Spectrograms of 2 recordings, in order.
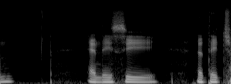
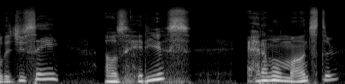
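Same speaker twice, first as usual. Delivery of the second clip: high, rising, affronted questions; retold indignation building in pieces; outraged disbelief; 7 semitones higher, 5 dB louder than usual. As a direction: act out scandalized disbelief, pitched way up. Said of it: "she loses her goddamn mind".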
